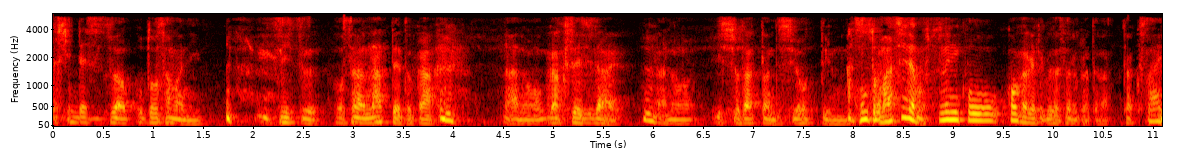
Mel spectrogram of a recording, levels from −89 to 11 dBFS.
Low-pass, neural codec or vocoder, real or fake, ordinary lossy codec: 5.4 kHz; codec, 16 kHz, 16 kbps, FunCodec, trained on LibriTTS, 50 frames a second; fake; AAC, 24 kbps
